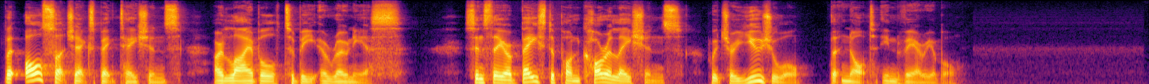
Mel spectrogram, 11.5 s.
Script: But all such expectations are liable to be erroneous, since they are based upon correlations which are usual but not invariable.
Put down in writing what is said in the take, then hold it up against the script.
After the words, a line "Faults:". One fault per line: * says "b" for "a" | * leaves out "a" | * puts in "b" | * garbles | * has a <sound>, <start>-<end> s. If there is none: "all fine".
But all such expectations are liable to be erroneous, since they are based upon correlations which are usual but not invariable.
Faults:
all fine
